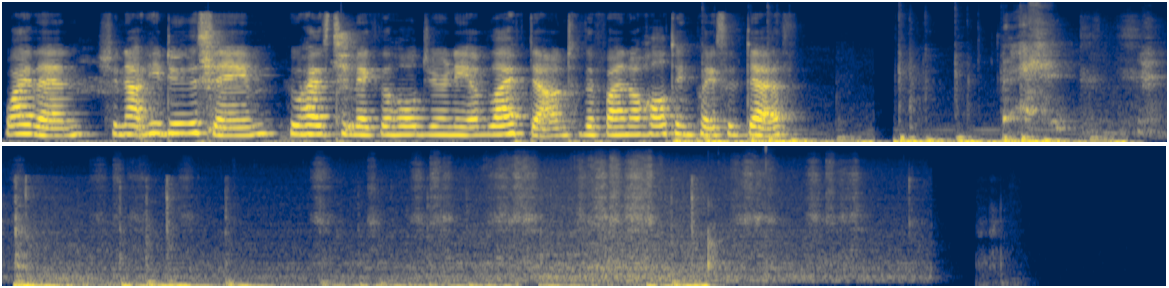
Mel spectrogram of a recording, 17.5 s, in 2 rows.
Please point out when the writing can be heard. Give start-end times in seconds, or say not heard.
7.5-16.4.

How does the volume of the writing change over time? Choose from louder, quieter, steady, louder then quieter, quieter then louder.
louder then quieter.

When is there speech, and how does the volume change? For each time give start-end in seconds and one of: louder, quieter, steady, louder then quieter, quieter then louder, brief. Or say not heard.
0.0-5.9 steady.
